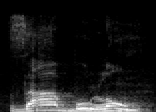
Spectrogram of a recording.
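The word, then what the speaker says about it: Ζαβουλών: Mas eu estou lendo aqui um ômicron com um Y. Não seria Zabulon? Não. Toda vez que houver um encontro ditongal de ômicron com o Y, você nunca vai ler ou oi.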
